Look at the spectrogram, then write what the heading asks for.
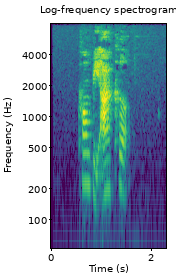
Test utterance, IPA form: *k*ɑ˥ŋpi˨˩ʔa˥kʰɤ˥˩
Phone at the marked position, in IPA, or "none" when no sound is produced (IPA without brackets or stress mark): kʰ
